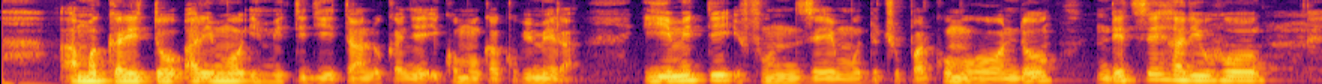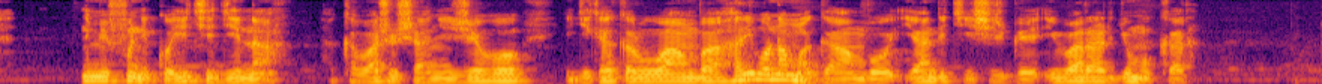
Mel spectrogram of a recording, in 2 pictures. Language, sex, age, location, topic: Kinyarwanda, male, 25-35, Huye, health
